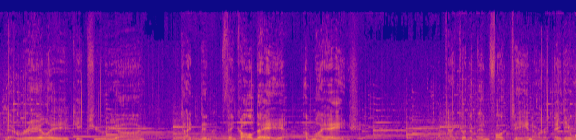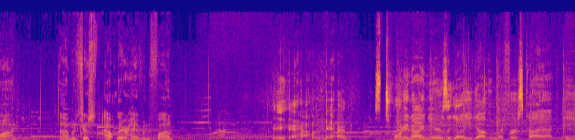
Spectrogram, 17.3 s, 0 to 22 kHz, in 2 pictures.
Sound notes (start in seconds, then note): 12.7 laughs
